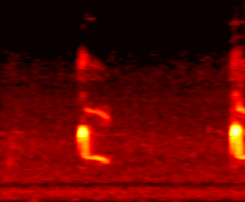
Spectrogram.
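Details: Japanese white-eye, wild, filmed on a walk with a compact camera: two brief, piercing high chirps dropping in pitch, one second apart, with quiet background.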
